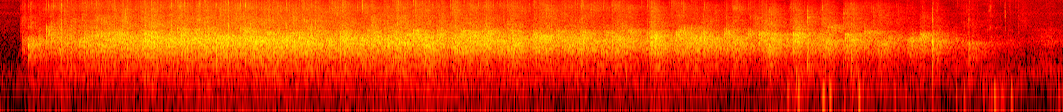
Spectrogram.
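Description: Audience applauding, starting suddenly and dying away over the last couple of seconds.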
